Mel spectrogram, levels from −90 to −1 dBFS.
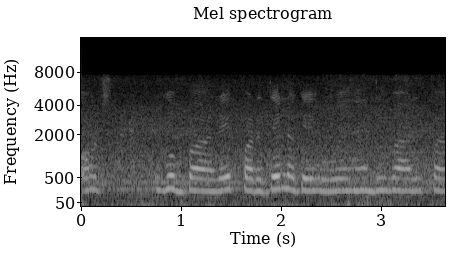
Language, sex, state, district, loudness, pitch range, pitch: Hindi, female, Uttar Pradesh, Budaun, -38 LUFS, 240-255 Hz, 245 Hz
